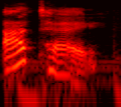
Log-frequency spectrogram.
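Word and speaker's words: Até: I'd probably go with Ate.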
